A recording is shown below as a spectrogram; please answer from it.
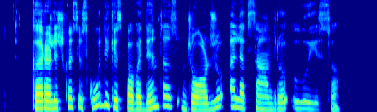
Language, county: Lithuanian, Panevėžys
